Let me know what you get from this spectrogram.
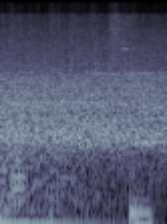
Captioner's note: crowd cheers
